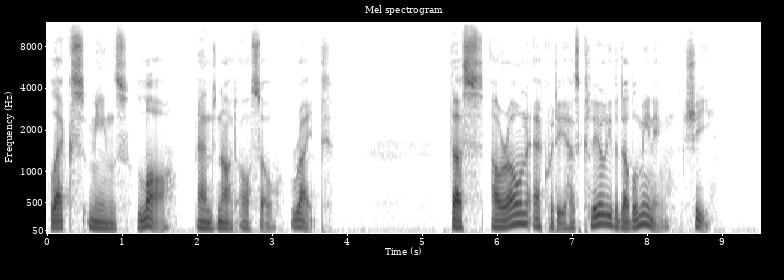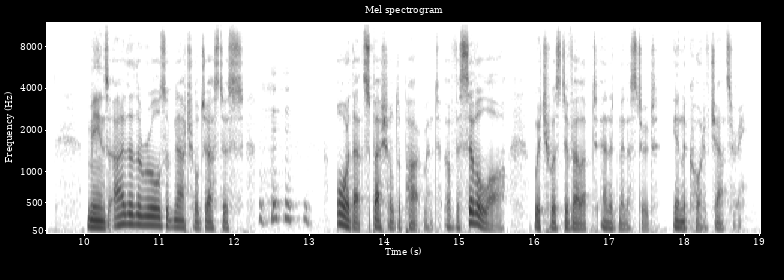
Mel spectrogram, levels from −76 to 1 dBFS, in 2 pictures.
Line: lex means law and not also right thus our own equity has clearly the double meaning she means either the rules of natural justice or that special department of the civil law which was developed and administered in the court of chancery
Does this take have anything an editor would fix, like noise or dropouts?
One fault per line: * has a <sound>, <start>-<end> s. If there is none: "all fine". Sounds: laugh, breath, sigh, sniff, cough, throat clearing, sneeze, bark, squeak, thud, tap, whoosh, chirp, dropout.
* has a laugh, 12.3-13.1 s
